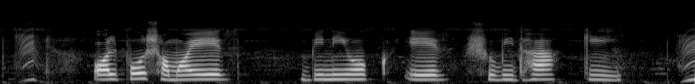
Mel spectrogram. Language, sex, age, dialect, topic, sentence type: Bengali, female, 25-30, Rajbangshi, banking, question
